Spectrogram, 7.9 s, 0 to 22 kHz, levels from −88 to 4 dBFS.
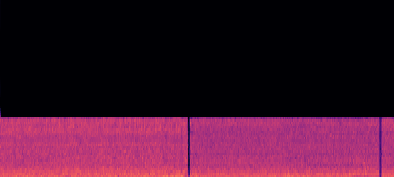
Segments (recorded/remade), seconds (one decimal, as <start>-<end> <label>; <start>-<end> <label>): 0.0-0.4 recorded; 0.4-1.6 remade; 1.6-2.0 recorded; 2.0-4.0 remade; 4.0-5.7 recorded; 5.7-7.4 remade; 7.4-7.9 recorded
